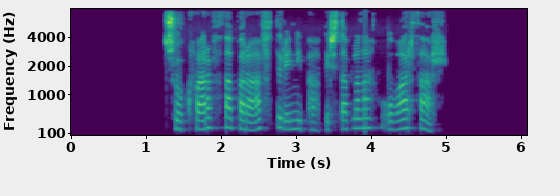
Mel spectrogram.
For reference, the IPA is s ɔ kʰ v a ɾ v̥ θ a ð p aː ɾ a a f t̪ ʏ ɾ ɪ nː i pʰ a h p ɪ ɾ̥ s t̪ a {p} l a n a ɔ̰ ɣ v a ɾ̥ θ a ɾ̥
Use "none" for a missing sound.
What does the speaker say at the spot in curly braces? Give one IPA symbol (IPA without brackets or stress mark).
p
